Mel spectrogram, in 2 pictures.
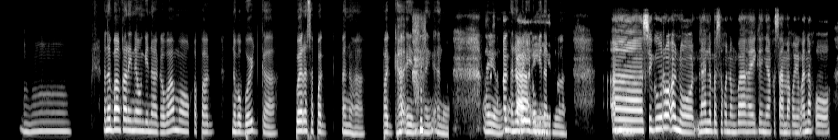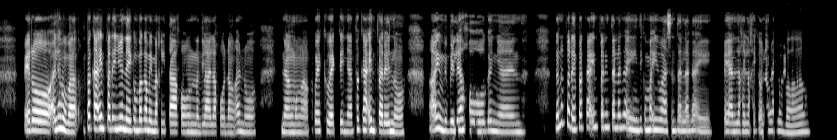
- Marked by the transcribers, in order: tapping; chuckle; other background noise
- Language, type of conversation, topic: Filipino, advice, Paano ko mababawasan ang pagmemeryenda kapag nababagot ako sa bahay?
